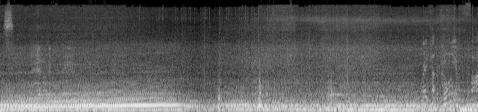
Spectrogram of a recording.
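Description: A Holden VK Commodore with flat tyres runs rough on four cylinders, its loud, uneven engine rumble steady and close, shifting in tone midway as the car moves off, with people talking over it.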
